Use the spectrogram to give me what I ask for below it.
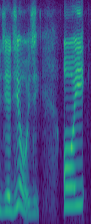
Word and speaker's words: Hoy: Hoy significa hoje, assim como no português o H não tem pronúncia no espanhol.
